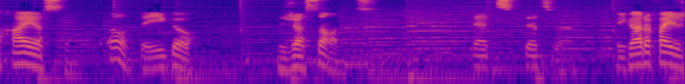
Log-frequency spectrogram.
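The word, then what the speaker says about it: Jacinthe: Jacint.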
